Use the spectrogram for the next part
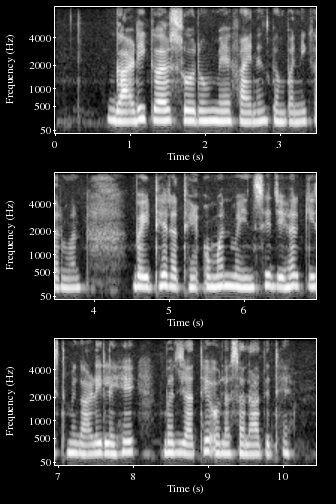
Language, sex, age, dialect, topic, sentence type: Chhattisgarhi, female, 56-60, Northern/Bhandar, banking, statement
